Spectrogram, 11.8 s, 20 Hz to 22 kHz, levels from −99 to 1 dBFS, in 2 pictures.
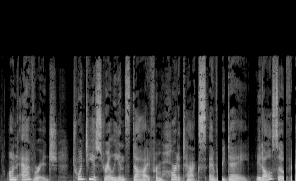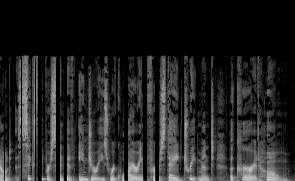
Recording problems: choppy; very; from 4.5 to 7.5 s and at 8.5 s; 17% of the speech affected

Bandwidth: 15 kHz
